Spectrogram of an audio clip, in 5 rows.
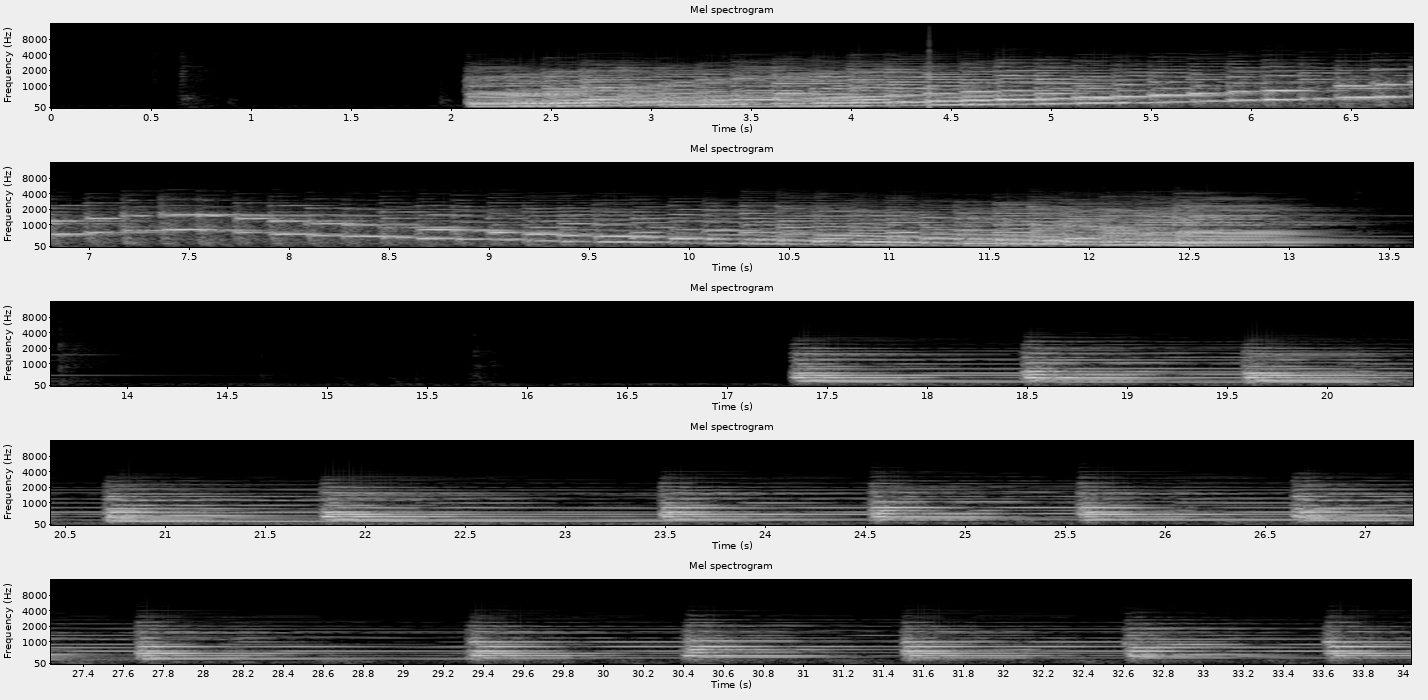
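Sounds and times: piano scale run: 0:02.0 - 0:14.3, 0:17.3 - 0:34.0
piano chords ringing: 0:02.1 - 0:14.5, 0:17.3 - 0:34.0.

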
